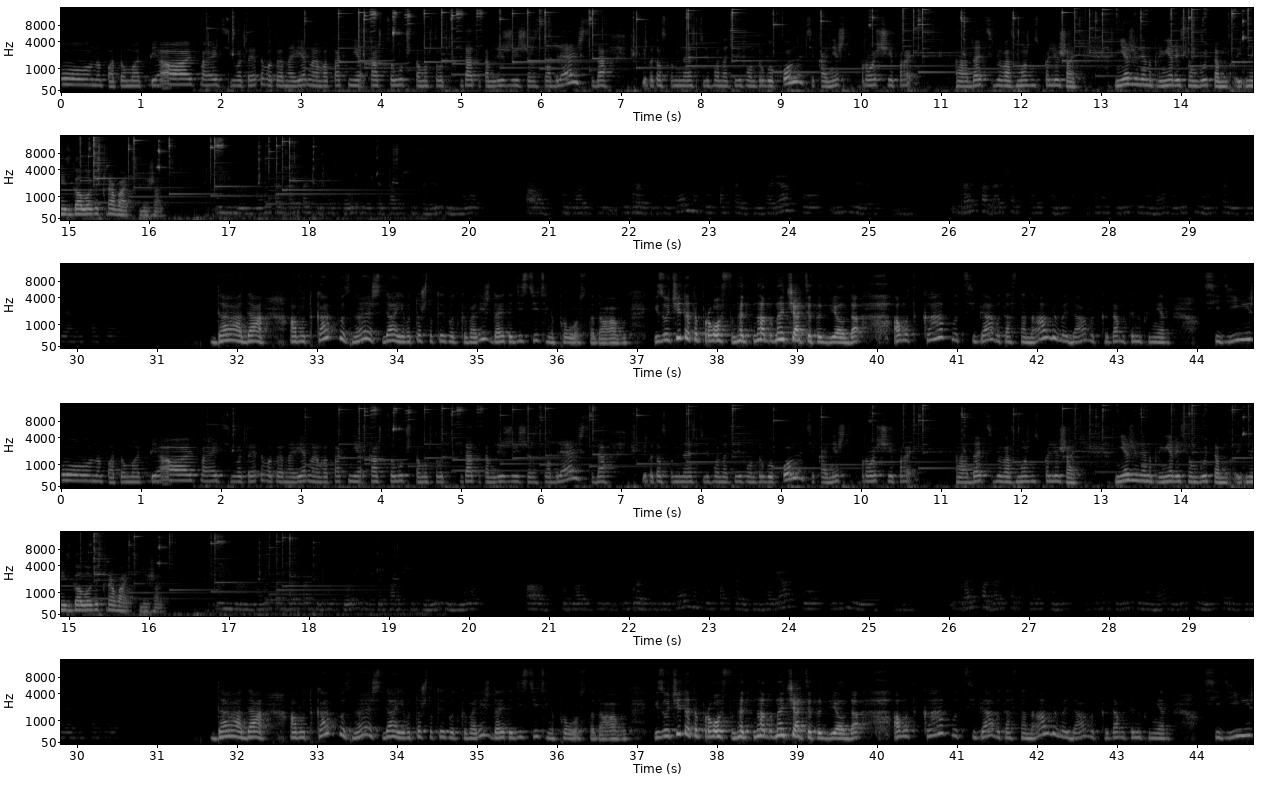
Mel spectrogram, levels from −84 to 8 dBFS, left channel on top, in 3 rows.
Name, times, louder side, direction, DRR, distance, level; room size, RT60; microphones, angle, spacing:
voice 1, 0.0-10.7 11.2-16.2 31.7-44.7, left 1 dB, 15° left, 6 dB, 0.5 m, -42 dB
voice 2, 1.0-1.4 16.8-20.3 20.7-25.6 26.0-27.5 27.8-30.5 38.9-39.2, equal, 80° left, 2 dB, 5.4 m, -65 dB
sound 1, 1.8-2.3 2.6-18.4 18.8-19.1, left 8 dB, 55° left, 0.7 m, -45 dB
11.0 x 6.8 x 4.4 m, 0.34 s
head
